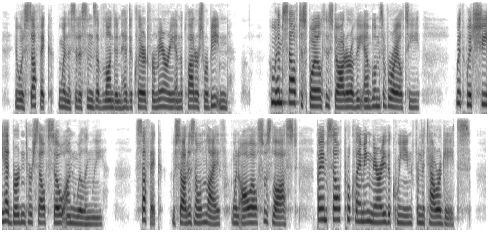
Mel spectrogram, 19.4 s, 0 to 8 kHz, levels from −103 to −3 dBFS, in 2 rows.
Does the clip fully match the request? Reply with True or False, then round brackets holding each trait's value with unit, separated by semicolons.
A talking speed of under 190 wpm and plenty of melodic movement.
False (175 wpm; 3.9 semitones)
